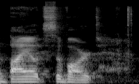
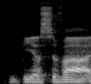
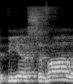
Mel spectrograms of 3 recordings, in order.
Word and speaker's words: Biot-Savart: Obviously, these guys were French, hence it's not the Biot-Savart. Biot-Savart is my best pronunciation. I'm not a French speaker, so take it for what it's worth.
